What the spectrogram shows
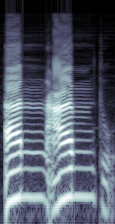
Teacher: frasa an'amtu mengandung bacaan izhar halqi, yaitu nun sukun bertemu an 'ain.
